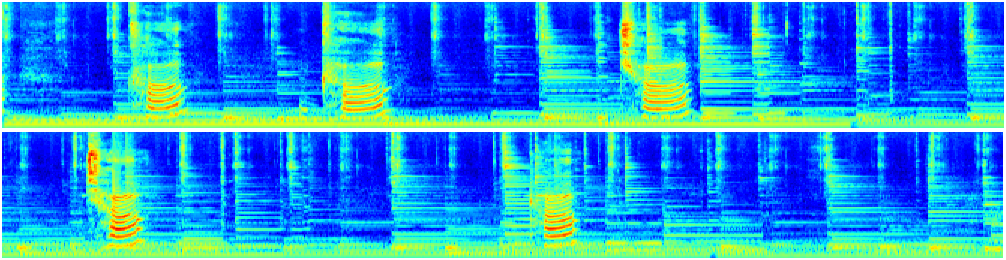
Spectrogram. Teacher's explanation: ಇವುಗಳನ್ನು ಹೆಚ್ಚು ಉಸಿರಿನಿಂದ ಉಚ್ಚಾರ ಮಾಡುತ್ತೇವೆ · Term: ಮಹಾಪ್ರಾಣ ಅಕ್ಷರಗಳು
